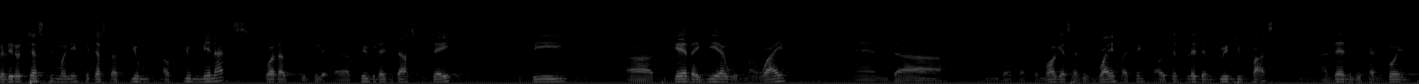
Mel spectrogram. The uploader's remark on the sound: We apologize for low audio output in the beginning of the interview. It however clears up in the later part of the interview.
